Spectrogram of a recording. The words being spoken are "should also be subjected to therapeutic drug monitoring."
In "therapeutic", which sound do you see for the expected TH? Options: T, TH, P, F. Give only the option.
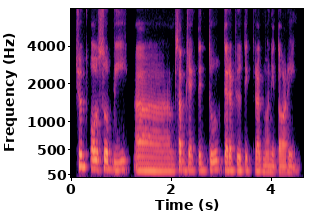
T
